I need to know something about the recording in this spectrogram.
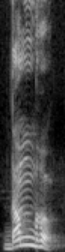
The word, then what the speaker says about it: दंभ: पवर्ग में आता है, तो भा जिस वर्ग में है उसके पंचम वर्ण की ही ध्वनि यहाँ पर निकलेगी, दंभ।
